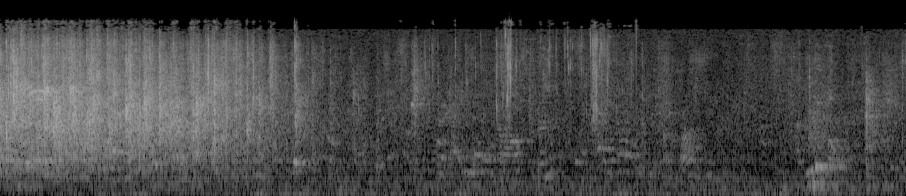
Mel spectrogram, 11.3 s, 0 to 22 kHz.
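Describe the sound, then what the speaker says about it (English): Applause at a 5th grade DARE graduation for Miss Johnson's homeroom class, a soft, distant patter of clapping that thins out over several seconds, with voices murmuring underneath. "please give Miss Johnson's class a big round of applause"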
